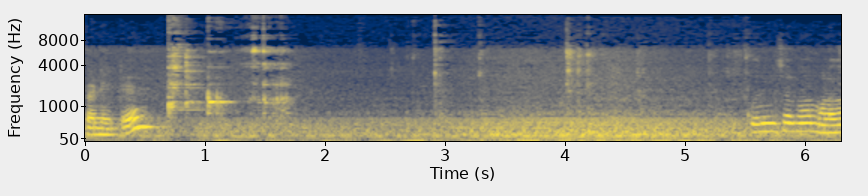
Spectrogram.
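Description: A steel spoon clinking against stainless-steel kitchen vessels: a quick run of sharp clinks with brief metallic ringing about a second in, then a few lighter taps.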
